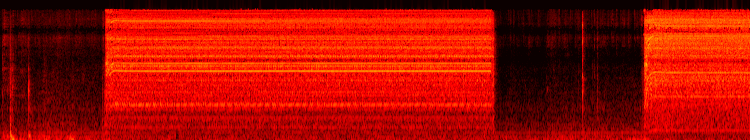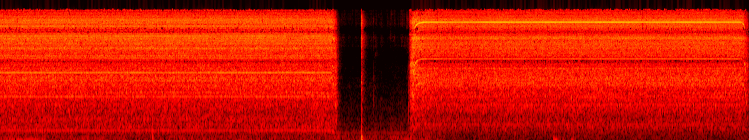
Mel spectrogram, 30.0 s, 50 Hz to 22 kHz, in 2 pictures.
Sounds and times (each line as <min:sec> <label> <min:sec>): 0:02.0 impact wrench starting, running and stopping 0:10.0
0:12.9 impact wrench starting, running and stopping 0:21.8
0:23.2 impact wrench starting, running and stopping 0:29.9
